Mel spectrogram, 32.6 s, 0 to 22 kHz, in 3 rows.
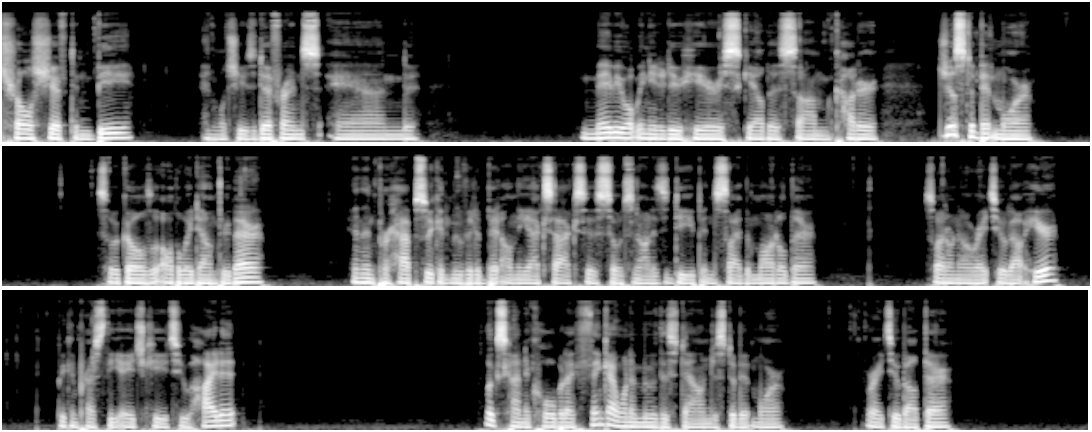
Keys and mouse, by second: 0.9 ctrl+shift+b, 2.8-3.8 drag, 4.4-6.2 middle drag, 6.6 middle drag, 7.2 s, 8.2 click, 9.6 s, 12.1-12.5 drag, 13.1 click, 13.9 click, 15.1 g, 21.1-22.3 drag, 22.6 h, 23.3-23.7 drag, 23.7 middle click, 24.3-26.5 middle drag, 26.8 ctrl+z, 27.6 g, 30.6 h, 30.9-32.6 middle drag.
